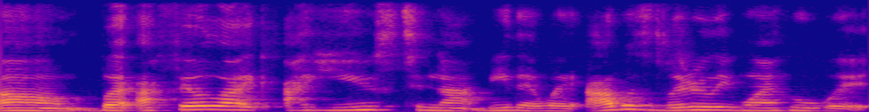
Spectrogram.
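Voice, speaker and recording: Lively intonation in a somewhat breathy female voice. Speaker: beauty and lifestyle vlogger. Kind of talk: casual Q&A monologue.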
